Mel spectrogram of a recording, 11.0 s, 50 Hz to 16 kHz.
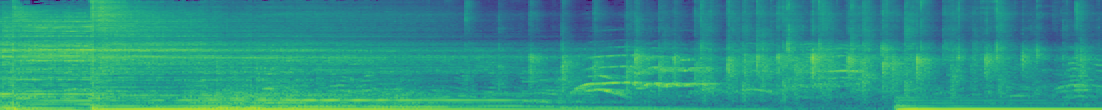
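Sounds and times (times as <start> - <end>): loud held low bass note: 0.0 - 6.2
live rock band: 0.0 - 7.6.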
